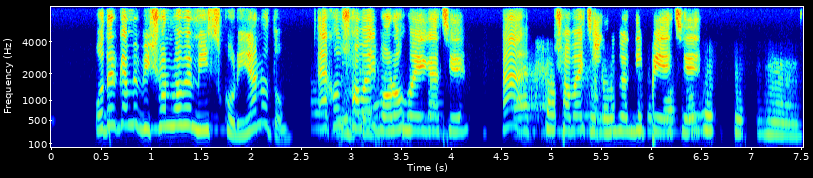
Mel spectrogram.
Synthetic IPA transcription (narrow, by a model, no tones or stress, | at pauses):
od̪eɾk̬eamibiʃonbʱabemiskoɾid͡ʑanot̪o | ɛkʰonʃɔbajbɔɽoɦojeɡɛt͡ɕʰeɦɛ̃ʃɔbajt͡ɕʰakɾibaɡ̚d̪ipejet͡ɕʰe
